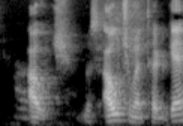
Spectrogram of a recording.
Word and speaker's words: AOCH: तो AOCH, बस ये अगर ध्यान में रख लिया, क्या प्रोनाउंस करोगे इसको? AOCH, आउच।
